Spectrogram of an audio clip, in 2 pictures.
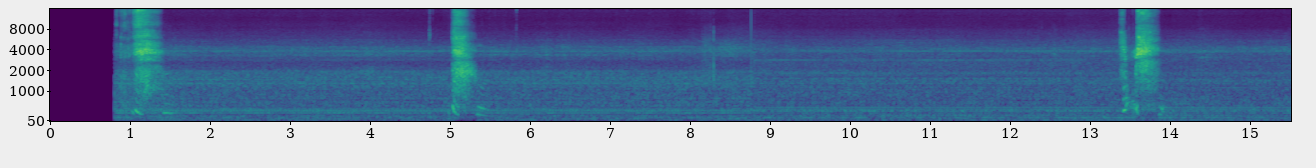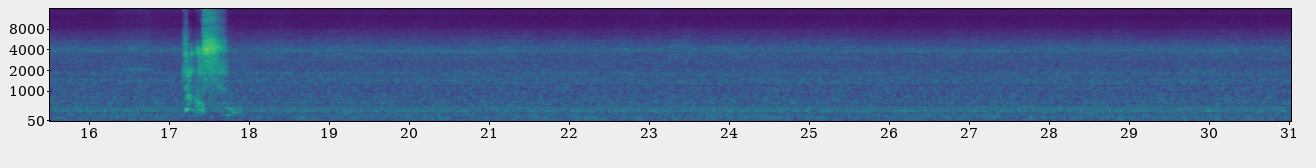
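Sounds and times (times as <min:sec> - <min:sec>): person sneezing: 0:00.8 - 0:01.6, 0:05.0 - 0:05.6, 0:13.4 - 0:14.0, 0:16.5 - 0:18.0
steady background hum: 0:00.8 - 0:31.0.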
